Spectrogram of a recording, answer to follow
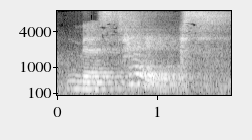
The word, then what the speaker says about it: mistakes: Vậy các từ này kết hợp với nhau nhấn ở trọng âm ở âm tiết số 2 ngữ điệu sẽ là lá. Mistakes. Mistakes. Mistakes.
